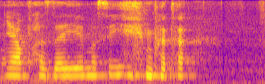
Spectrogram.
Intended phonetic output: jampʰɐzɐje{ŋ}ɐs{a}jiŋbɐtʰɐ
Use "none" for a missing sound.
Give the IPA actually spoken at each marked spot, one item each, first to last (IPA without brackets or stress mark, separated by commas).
m, i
